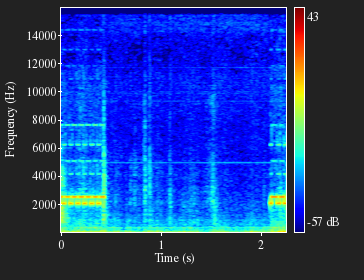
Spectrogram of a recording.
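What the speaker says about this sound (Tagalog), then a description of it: "May bagting ang akong cellphone." A cellphone ringtone sounding at home, a bright electronic tone that rings, pauses for over a second, then starts again, close and clear with no talking over it.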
